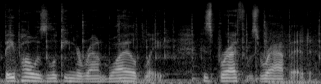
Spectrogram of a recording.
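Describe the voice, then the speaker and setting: A woman's voice: sits low, little pitch movement, normal speed. A woman reading scripted fiction as a dramatic narrator. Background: music.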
